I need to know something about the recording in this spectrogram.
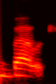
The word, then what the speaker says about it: buik: Di sini bukan buik ya bacanya, tapi baut.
